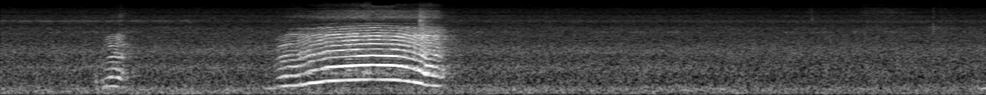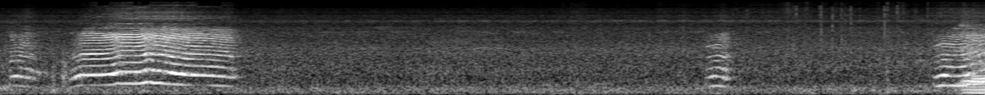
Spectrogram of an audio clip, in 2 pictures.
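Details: Goat bleating after giving birth during the rainy season: two strong, arched, quavering bleats about four seconds apart, framed by brief faint squeaky calls at the edges.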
